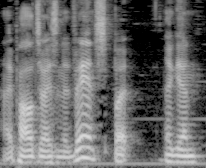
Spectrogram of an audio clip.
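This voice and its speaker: A man's voice: on the low side, lively intonation, quick pace. A man with a cold and a stuffed-up voice, rambling casually through a channel update from his home desk mic. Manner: rambling, loose, self-interrupting. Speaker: gaming channel host. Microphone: home desk mic, voice only.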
